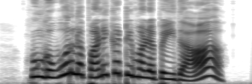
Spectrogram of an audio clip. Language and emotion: Tamil, surprised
